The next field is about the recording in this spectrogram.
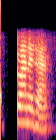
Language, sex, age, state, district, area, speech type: Odia, female, 18-30, Odisha, Kendujhar, urban, conversation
